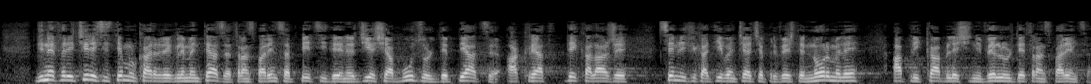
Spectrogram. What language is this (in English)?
Romanian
